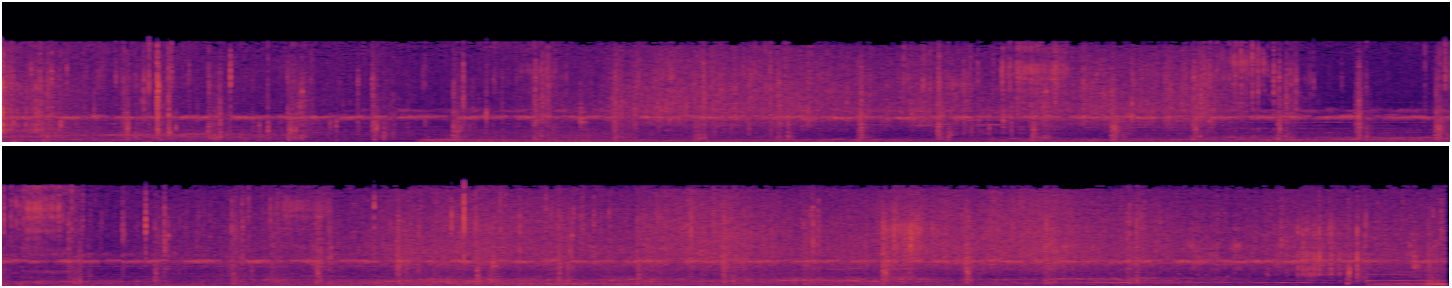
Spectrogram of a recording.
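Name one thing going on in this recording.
Footsteps rustle through grass and leaves at a steady walking pace.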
